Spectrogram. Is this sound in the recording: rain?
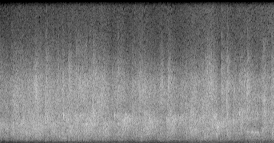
no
